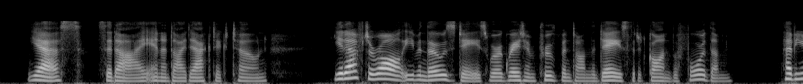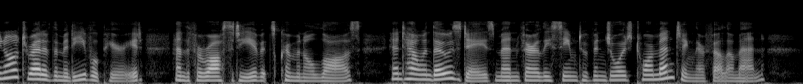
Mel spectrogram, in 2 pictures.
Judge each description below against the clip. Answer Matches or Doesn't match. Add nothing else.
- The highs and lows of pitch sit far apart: Doesn't match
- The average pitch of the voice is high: Doesn't match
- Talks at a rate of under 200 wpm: Doesn't match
